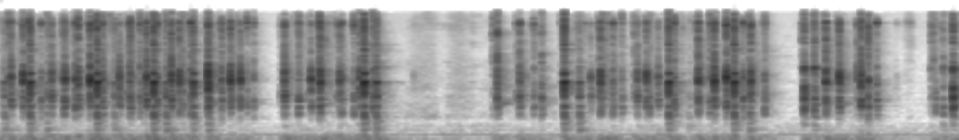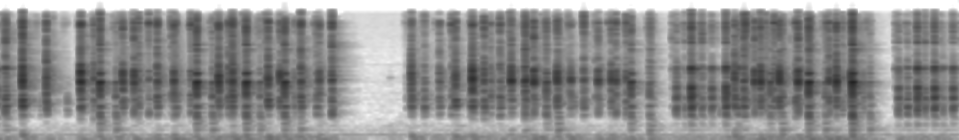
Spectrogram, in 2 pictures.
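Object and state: Mechanical keyboard with plastic SA keycaps.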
